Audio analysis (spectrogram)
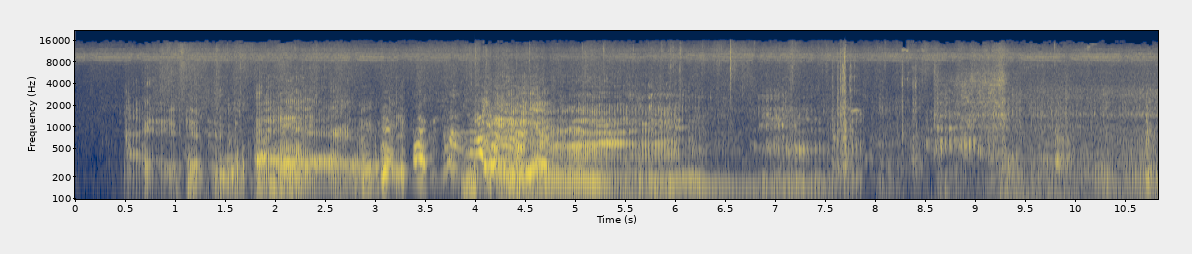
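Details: Kambula pride sub-adult lions, twelve animals, mauling a male leopard on safari at MalaMala Game Reserve; loud sustained snarling and rasping growls over several seconds, fading into choppy grunts, with faint human voices nearby.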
